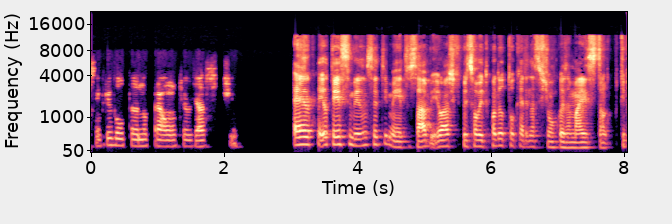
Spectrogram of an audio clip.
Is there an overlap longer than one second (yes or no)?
no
